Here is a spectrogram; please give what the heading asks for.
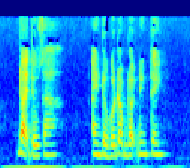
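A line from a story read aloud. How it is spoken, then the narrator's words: Embarrassed hushed cry. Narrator (Vietnamese): Bạch Ánh An xấu hổ hét khẽ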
